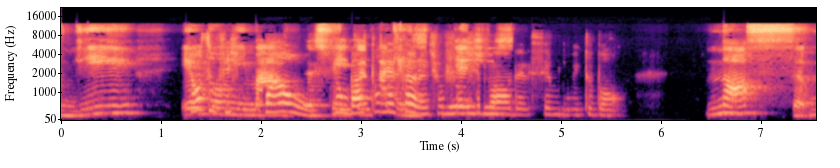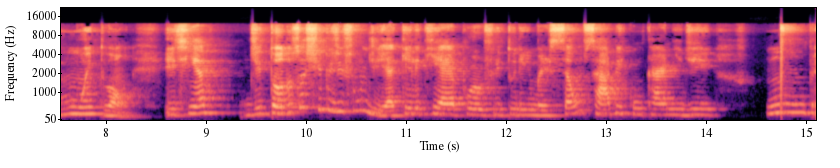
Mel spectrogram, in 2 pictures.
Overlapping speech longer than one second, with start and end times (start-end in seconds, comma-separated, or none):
1.3-4.5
